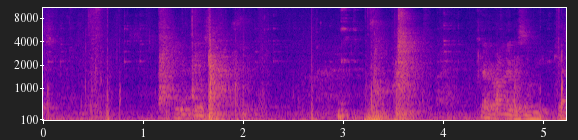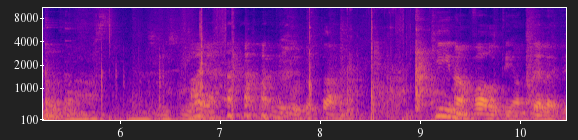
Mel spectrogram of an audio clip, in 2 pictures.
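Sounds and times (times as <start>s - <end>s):
speech: 1.3s - 2.0s, 4.4s - 8.6s, 9.2s - 10.4s
door closing with a thud: 3.2s - 3.9s
laughter: 6.7s - 8.4s.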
